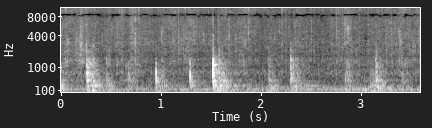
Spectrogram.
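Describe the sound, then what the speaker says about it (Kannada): Ginger garlic paste and green chillies frying in a pan, with a low steady sizzle under repeated stirring strokes and one sharper knock of the spatula, close and moderately loud. "ಚೆನ್ನಾಗಿ ಫ್ರೈ ಮಾಡ್ಕೊಳ್ಬೇಕು."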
